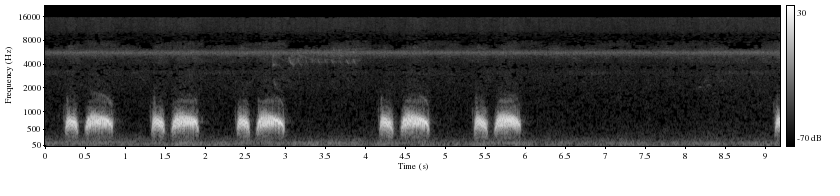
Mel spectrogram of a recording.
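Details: Wild-caught spotted dove at Dak To, 3 October 2019, cooing in five brisk two-note phrases, a short coo then a longer one, followed by a few seconds of near silence and another coo at the end.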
